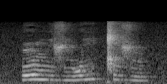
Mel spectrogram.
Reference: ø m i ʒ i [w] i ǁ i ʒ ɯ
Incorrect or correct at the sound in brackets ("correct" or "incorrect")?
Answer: correct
